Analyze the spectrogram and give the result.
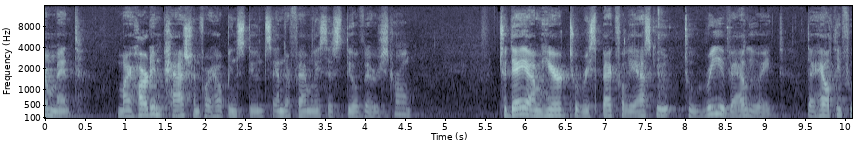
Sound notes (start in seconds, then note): none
